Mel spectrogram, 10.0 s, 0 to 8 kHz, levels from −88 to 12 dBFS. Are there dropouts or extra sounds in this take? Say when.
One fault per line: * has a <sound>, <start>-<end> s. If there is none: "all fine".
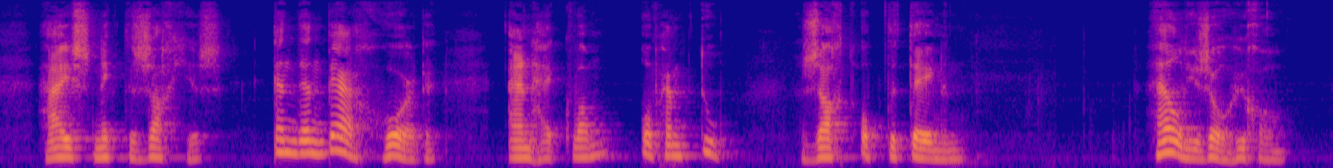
all fine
